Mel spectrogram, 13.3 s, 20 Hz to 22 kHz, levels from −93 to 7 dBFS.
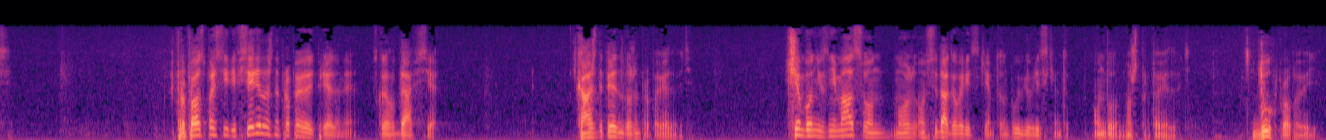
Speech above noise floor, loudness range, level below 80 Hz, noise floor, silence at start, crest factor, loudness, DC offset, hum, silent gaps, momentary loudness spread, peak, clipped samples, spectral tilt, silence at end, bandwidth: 28 dB; 5 LU; -48 dBFS; -49 dBFS; 0 s; 22 dB; -21 LUFS; under 0.1%; none; none; 15 LU; 0 dBFS; under 0.1%; -4.5 dB/octave; 0.1 s; 10.5 kHz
